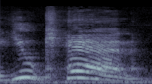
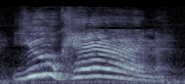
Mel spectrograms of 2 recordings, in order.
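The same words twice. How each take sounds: First: Said in the usual way. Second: You can shouted high and loud; loud pep talk. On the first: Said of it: "He's gonna say". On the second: Acted. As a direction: belt You can like you mean it.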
